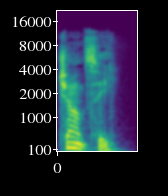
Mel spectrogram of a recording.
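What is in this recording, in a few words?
"chancy", British English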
